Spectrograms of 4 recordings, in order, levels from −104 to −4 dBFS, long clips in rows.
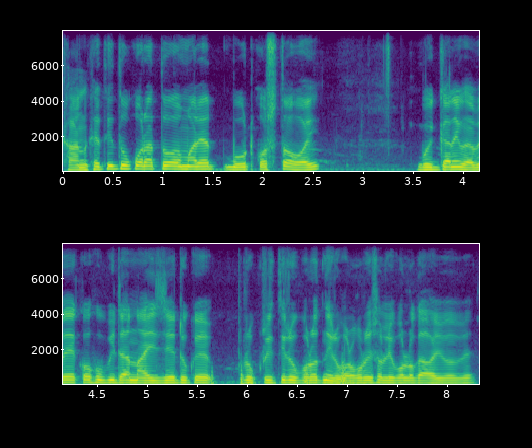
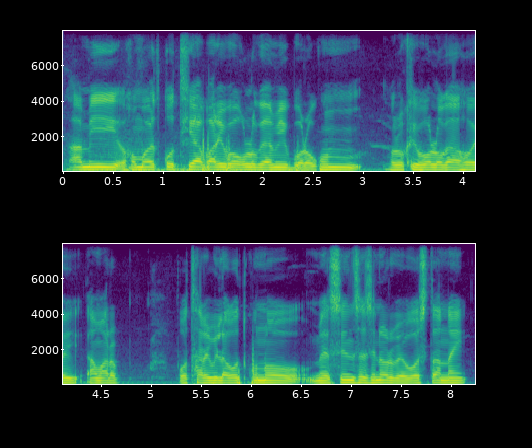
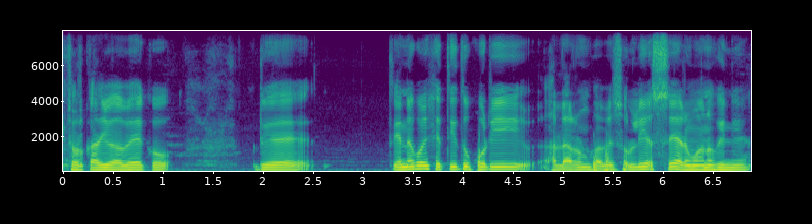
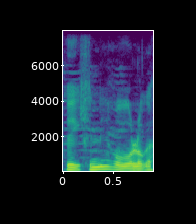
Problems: none marked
